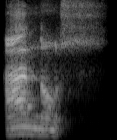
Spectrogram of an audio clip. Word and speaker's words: anos: o años, mientras que en portugués es anos, ¿okay? Anos, okay.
